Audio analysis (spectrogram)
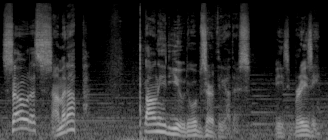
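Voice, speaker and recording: A breezy, teasing mentor in a game cutscene, his voice swinging freely up and down. Game music plays clearly behind him. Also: lowish voice, wildly swooping pitch, moderate pace, a bit bright. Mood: coaxing. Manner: breezy, teasing, then coaxing. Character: playful teasing male mentor leader. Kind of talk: video game cutscene acting. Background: game score music.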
